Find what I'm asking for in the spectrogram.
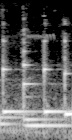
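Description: A phone ringtone plays as a short, repeating electronic melody of bright tone bursts, faint and lasting under a second.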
